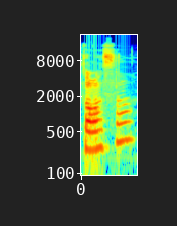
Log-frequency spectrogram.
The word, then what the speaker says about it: Xhosa: It's Xhosa. Xhosa. So it's spelled Xhosa. Xhosa. हाँ. X में एक click आता है.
